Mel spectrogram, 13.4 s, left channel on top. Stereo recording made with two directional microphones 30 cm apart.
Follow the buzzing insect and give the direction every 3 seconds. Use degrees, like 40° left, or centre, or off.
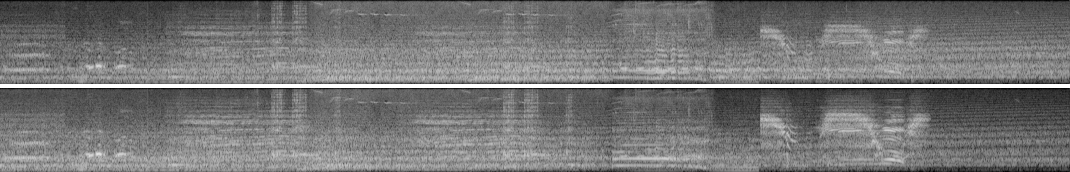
30° right, 10° left, 40° left, 60° left, 60° left.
